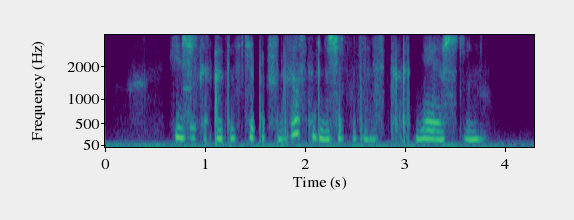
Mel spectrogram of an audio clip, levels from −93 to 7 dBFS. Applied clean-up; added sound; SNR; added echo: neural diffusion model UNIVERSE++.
